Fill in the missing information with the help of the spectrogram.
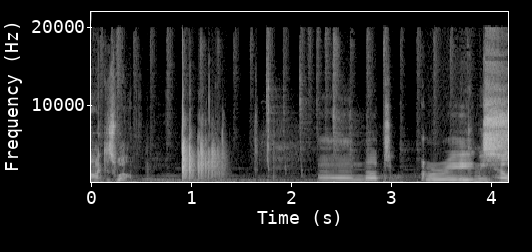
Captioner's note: dice bouncing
